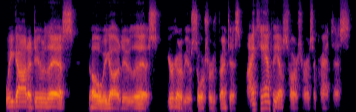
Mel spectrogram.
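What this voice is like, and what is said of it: Dull-sounding imitation of a movie character. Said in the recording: “the most dullest sounding voices ... That's a good Hiccup impression.”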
